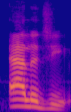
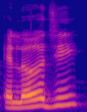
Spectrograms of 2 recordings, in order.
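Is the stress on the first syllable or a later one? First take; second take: first; later. First: The stress is on the first syllable. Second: The stress is not on the first syllable. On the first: The speaker calls it right. "because I'm stressing on the third one" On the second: The speaker calls it wrong. "It's not allergy"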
